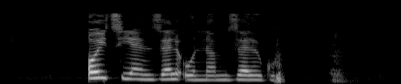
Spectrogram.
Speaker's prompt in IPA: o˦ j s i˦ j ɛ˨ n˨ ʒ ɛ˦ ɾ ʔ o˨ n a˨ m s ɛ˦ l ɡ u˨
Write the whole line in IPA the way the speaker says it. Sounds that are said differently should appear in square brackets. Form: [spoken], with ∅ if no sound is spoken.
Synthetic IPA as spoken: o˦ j [t] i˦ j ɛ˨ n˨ [z] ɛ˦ [l] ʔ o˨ n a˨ m [z] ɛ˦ l ɡ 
